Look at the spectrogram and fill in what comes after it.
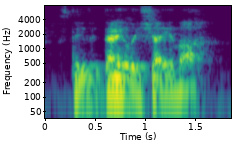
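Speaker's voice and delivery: terrible, weak put-on Australian accent. Speaker credits a viewer who told him about a razor: bad Steve impression. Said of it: "Terrible impression".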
